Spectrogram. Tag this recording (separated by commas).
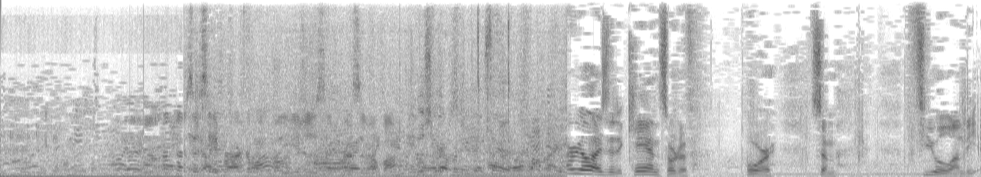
Conversation, man speaking, monologue, woman speaking, Speech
